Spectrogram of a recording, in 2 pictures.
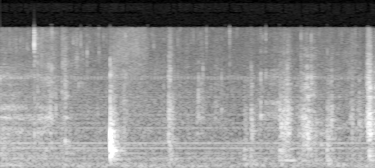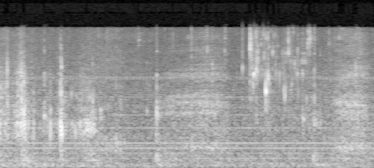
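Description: Gold paydirt concentrates swirled with water in a prospecting pan, giving soft sloshing and drips with small gritty clicks of sand and gravel, close and fairly quiet, with no talking.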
